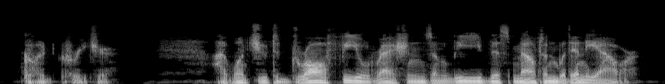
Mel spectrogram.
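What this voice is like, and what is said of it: Whispered, lowered voice. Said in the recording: “lowered its voice to a whisper.”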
